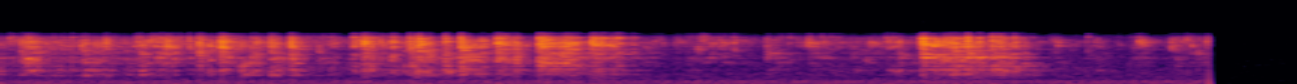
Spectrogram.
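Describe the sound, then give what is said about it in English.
Metal plates clatter and scrape in a metal wash tub on a stove, a dense run of rattling, clinking washing noise with a few louder bursts of clanking, no voices. “if you hear that sound, which is the noise made by washing metal plates in a metal wash tub on the stove, then you know it's time for a little housekeeping.”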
